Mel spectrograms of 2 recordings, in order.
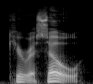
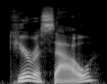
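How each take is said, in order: First: The last syllable carries more stress. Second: The last syllable carries less stress.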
